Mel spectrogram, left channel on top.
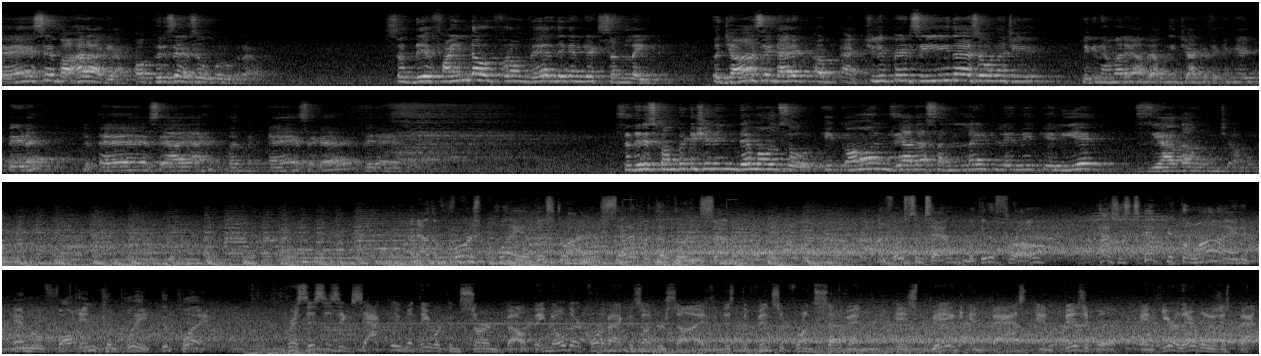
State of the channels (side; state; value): both; different; correlation 0.00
